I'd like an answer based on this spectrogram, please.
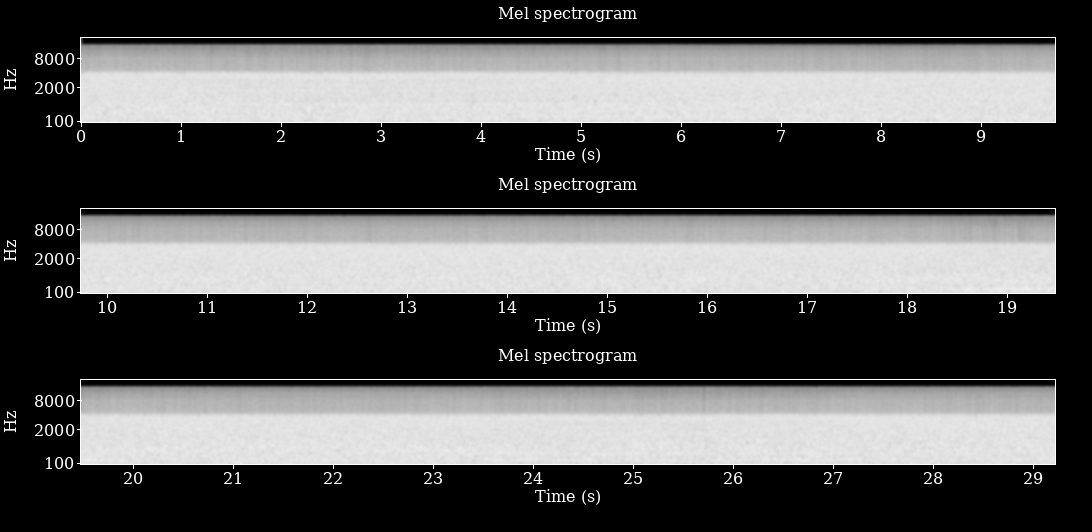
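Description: Loud, steady rushing noise of airflow and propeller on the microphone of a camera fixed under a model plane's wing in flight, with a faint hum at times.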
